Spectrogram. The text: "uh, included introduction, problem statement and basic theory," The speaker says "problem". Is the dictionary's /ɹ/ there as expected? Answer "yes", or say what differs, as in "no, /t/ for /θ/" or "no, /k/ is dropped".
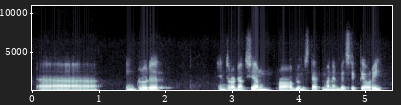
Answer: yes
